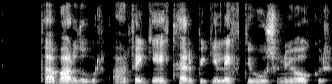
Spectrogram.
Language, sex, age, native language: Icelandic, male, 40-49, Icelandic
